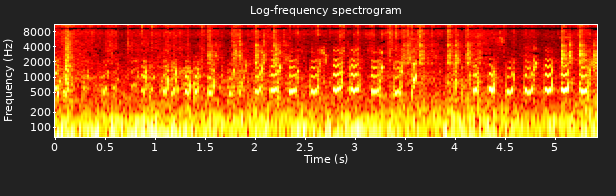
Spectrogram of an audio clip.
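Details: One-week-old baby guinea pigs, the babies Snow, Pistachio and Pumpkin in a household of 29 guinea pigs, give short, rapid, repeated squeaky chirps, several per second, over a low rumbling background.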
